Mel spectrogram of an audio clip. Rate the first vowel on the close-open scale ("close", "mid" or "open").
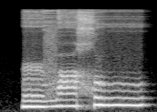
mid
